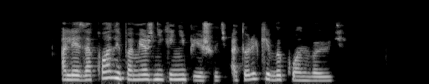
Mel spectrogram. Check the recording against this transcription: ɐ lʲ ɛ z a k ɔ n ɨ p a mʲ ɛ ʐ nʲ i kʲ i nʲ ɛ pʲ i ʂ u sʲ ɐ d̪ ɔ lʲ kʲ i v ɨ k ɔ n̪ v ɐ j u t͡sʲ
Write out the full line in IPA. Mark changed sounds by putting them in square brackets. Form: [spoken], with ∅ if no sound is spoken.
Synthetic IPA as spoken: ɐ lʲ ɛ z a k ɔ n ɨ p a mʲ ɛ ʐ nʲ i kʲ i nʲ ɛ pʲ i ʂ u [t͡sʲ] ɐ [t̪] ɔ lʲ kʲ i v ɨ k ɔ n̪ v ɐ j u t͡sʲ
